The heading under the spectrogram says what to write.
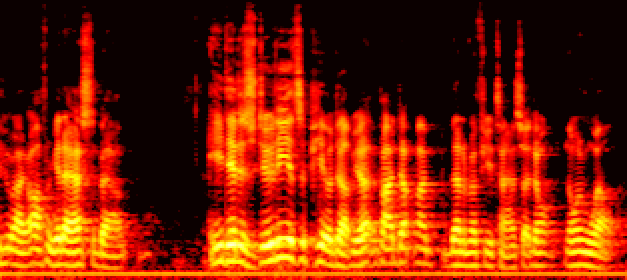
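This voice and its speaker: Earnest and forceful, a middle-aged man speaks as a guest at a club in a mid-range voice, pausing for impact and sometimes going back to restart a sentence.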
